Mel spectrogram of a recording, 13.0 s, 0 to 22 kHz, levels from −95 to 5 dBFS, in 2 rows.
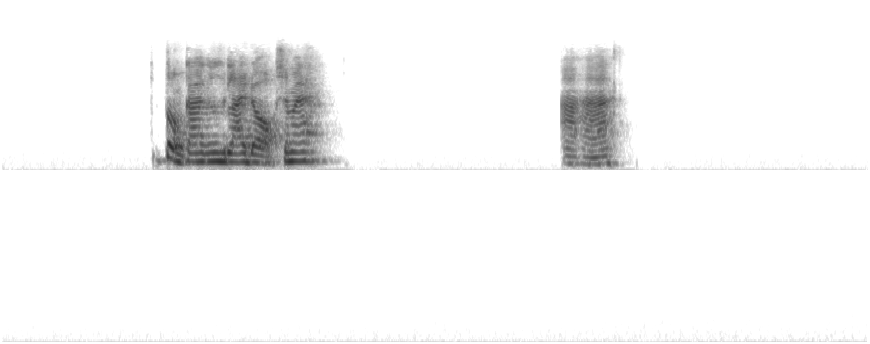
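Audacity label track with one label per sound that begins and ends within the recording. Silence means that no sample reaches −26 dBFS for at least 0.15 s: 1.240000	2.340000	sound
4.210000	4.560000	sound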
